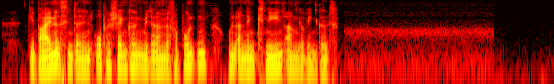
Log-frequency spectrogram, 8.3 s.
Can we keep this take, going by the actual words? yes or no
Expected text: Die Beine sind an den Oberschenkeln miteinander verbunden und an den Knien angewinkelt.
yes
